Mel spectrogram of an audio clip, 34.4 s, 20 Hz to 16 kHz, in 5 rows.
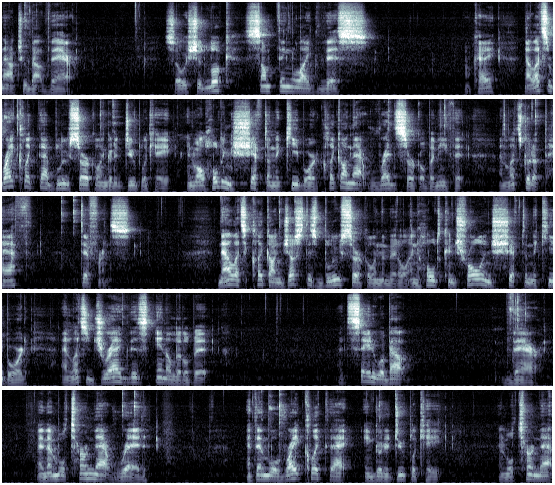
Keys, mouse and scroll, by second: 7.1 right click, 8.3 click, 11.9 shift+click, 13.6 click, 14.7 click, 17.4 click, 22.3-27.4 ctrl+shift+drag, 29.2 click, 31.0 right click, 32.4 click.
